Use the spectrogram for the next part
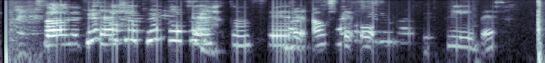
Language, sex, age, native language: Icelandic, female, 9, Icelandic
